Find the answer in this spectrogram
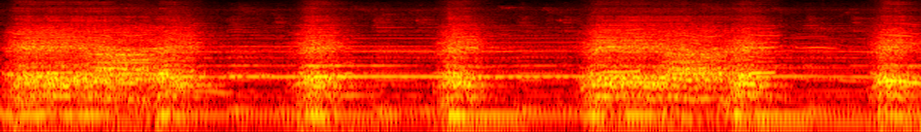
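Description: A group of voices singing together over a steady beat of about one accent a second, with a sustained low tone beneath.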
